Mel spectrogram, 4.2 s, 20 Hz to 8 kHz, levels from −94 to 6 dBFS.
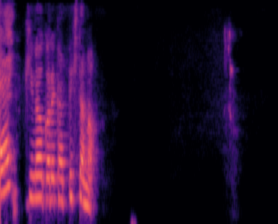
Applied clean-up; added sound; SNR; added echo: neural mask model Resemble Enhance denoiser.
